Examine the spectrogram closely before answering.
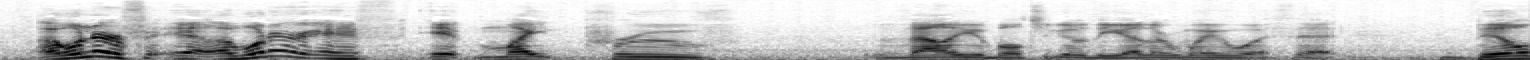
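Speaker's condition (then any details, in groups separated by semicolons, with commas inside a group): No condition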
